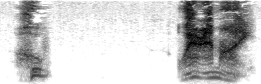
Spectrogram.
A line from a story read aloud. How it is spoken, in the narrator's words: Frank stammered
